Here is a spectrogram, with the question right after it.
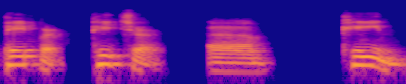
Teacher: Jadi ketika kita berkata paper itu kayak yang P dan H gitu. Paper, jadi ada haknya. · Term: aspiration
